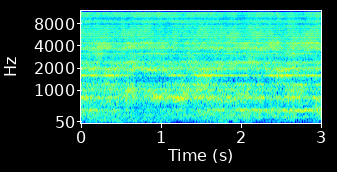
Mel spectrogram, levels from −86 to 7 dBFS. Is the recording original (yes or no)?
no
